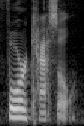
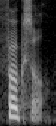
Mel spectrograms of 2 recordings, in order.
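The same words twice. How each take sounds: First: It is said in full, as spelled. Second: It is said in a short, reduced form. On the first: The speaker calls it wrong. "It looks like the word forecastle" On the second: The speaker calls it right. "but it's pronounced forecastle"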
